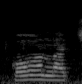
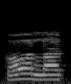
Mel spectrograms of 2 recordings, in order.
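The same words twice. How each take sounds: First: "kolaj" ending in a j sound instead of t, shown as the mistake; deliberately wrong "kolaj" to show the error. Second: "kolat" ending in a clear, bounced t, the correct form. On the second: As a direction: say "kolat" right, with the t stopped and released. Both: Shown as a demonstration. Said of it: "Salah, harusnya".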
